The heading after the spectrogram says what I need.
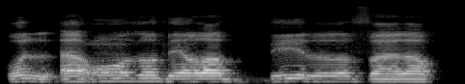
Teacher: karena diwaqaf qalqalah kubro, maka ada sidah di sana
